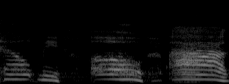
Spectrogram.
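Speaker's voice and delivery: play-acted very slow, high, drawn-out pained wail. Retelling how the daughter hurt her ankle in the ocean: imitating someone screaming. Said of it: "And she's screaming".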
